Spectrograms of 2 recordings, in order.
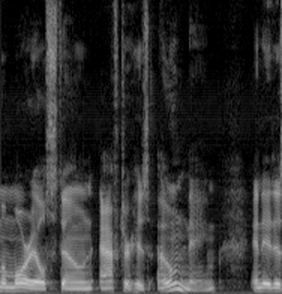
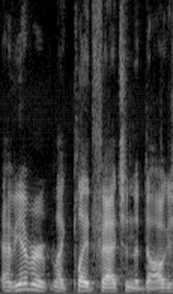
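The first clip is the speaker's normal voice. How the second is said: usual speaking voice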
